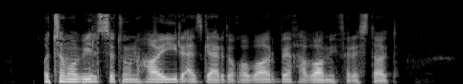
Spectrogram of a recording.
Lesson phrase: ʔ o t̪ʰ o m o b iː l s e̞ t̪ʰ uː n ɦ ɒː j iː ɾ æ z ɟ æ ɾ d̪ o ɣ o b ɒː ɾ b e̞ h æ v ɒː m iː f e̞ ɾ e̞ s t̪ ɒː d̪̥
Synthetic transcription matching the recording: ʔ o t̪ʰ o m o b iː l s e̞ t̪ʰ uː n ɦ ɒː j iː ɾ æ z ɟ æ ɾ d̪ o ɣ o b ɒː ɾ b e̞ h æ v ɒː m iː f e̞ ɾ e̞ s t̪ ɒː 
